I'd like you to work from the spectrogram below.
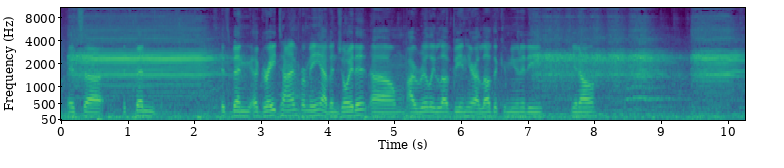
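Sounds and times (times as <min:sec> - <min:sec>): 
speech: 0:00.1 - 0:01.6, 0:02.4 - 0:08.2
school buzzer sounding: 0:00.1 - 0:02.6, 0:07.2 - 0:10.2.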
